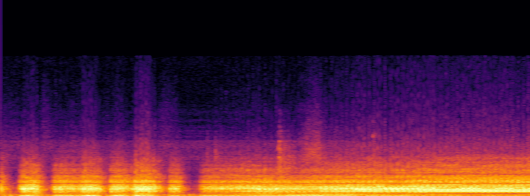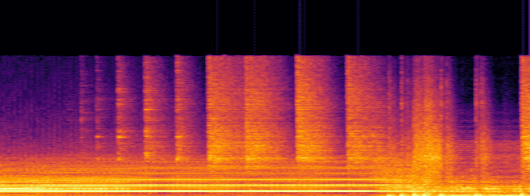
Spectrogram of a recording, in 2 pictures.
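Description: Live punk rock band: a few short drum and guitar stabs, then from about two seconds in a long held electric guitar note rings out and grows louder. Repeated cymbal crashes join it, and heavy drum hits come in near the end.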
